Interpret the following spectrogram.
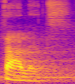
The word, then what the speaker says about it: phthalates: It's known as phthalates. It's P-T-H-A-L-A-T-E-S. Phthalates, pronounced phthalates. It's a chemical put into plasticware, cups, bottles for baby milk and all this.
